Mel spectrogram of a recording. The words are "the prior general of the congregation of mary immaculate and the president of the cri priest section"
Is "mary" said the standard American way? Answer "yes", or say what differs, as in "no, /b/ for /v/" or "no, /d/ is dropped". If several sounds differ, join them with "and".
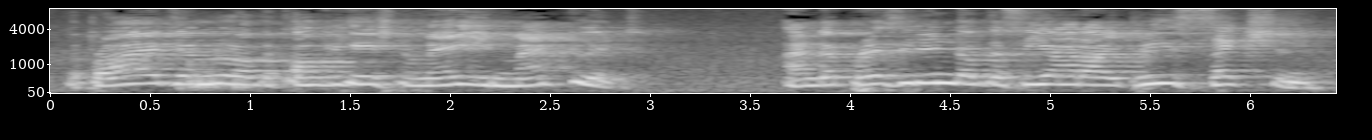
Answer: no, /ɹ/ is dropped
